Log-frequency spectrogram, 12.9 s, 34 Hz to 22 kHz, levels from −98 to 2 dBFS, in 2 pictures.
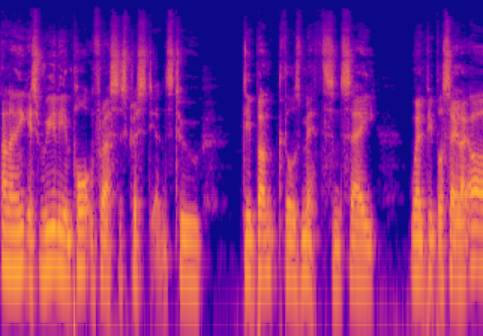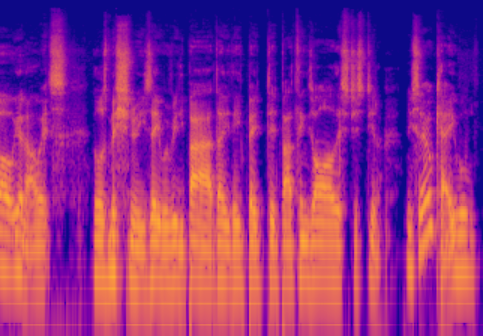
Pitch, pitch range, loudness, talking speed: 110 Hz, 100-120 Hz, -24 LUFS, 220 wpm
